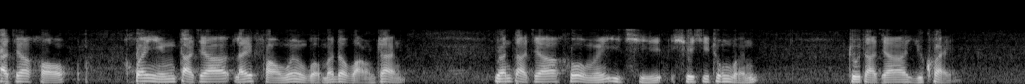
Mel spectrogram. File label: chinese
